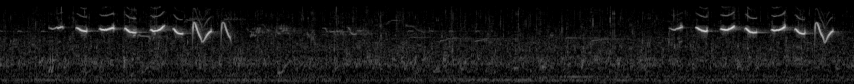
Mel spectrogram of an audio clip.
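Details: A Louisiana waterthrush (Parkesia motacilla) sings a few clear, high slurred whistles followed by a quick jumble of falling, twittering notes, given twice about six seconds apart.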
